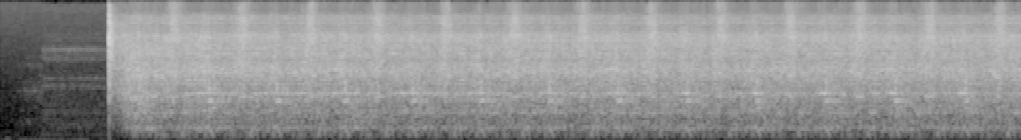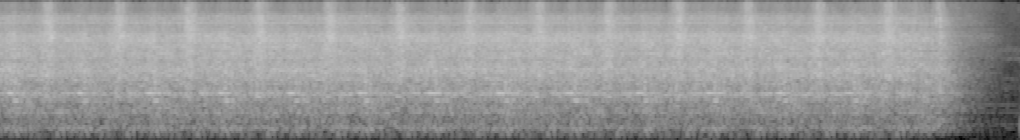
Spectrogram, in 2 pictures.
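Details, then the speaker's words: Turbo EFI lawn mower, start attempt with fuel pressure present: fast, even cranking at about three turns a second for nine seconds that never fires. Cranks but no start, cause not found. "no we have pressure but it just didn't fire"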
